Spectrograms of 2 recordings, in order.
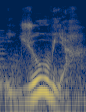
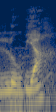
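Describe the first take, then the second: First: The double L sounds like an English y. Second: The double L sounds like an English l. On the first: The speaker calls it right. "We say lluvia" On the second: The speaker calls it wrong. "We don't say lluvia"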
